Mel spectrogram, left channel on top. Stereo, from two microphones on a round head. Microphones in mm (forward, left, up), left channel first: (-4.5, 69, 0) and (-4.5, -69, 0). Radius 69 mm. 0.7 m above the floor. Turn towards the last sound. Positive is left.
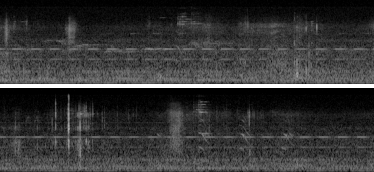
No sound to turn to.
